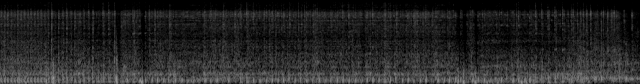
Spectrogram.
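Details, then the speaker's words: Petrol single-cylinder generator after an engine overhaul; with choke pulled back, throttle raised and petrol on, it starts first pull and chugs at a steady, even beat with no misses or surging. Normal running. "तो ये आपने देखा बिल्कुल first kick के अंदर start हो गया है।"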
